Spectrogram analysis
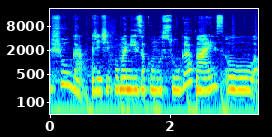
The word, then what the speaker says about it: Suga: A gente romaniza como Suga, mas a pronúncia do nome dele é Suga.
